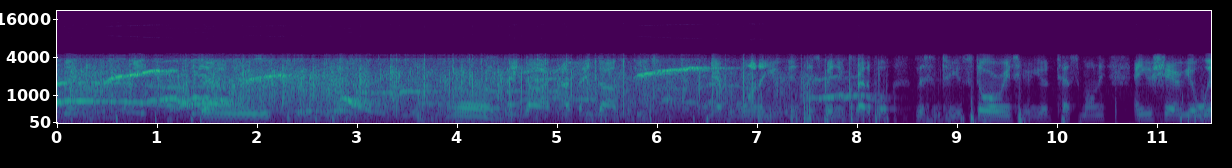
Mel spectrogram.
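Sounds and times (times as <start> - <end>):
audience applause: 0.0 - 8.2
cheering whoops and shouts: 0.0 - 8.3
speech: 1.4 - 2.8, 7.0 - 11.5.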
